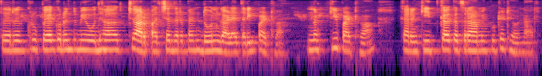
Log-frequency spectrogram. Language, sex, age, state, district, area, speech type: Marathi, female, 30-45, Maharashtra, Bhandara, urban, spontaneous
